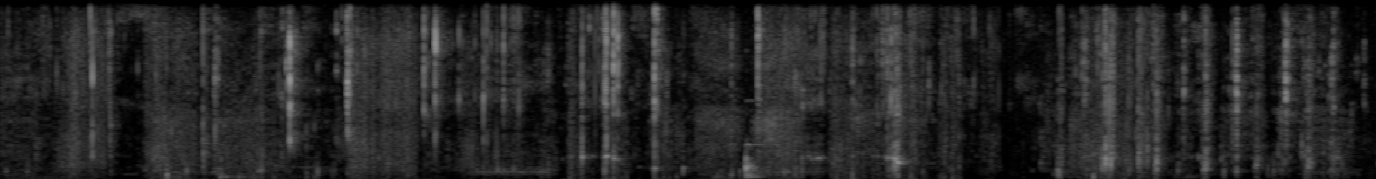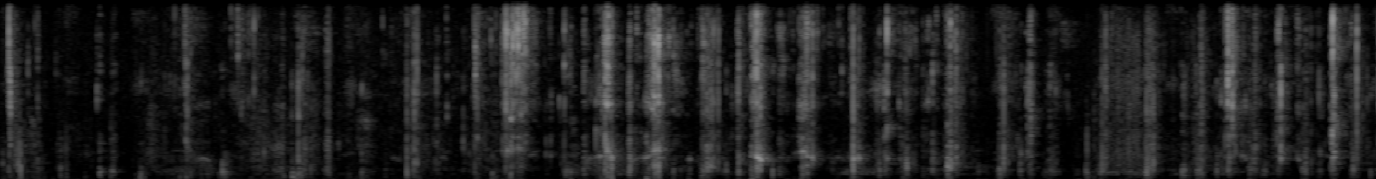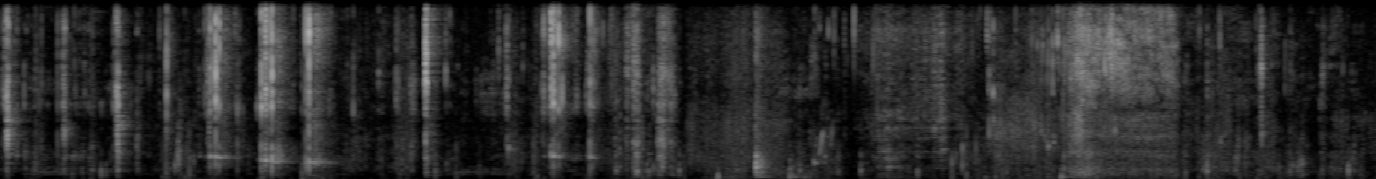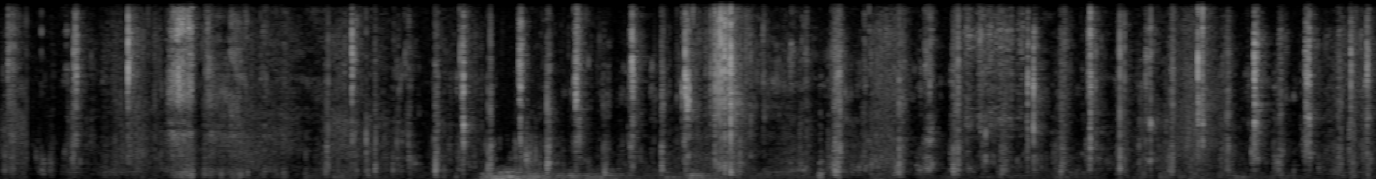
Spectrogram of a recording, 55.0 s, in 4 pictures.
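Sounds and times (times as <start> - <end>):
crunchy chewing of fried chicken: 0.0 - 55.0.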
